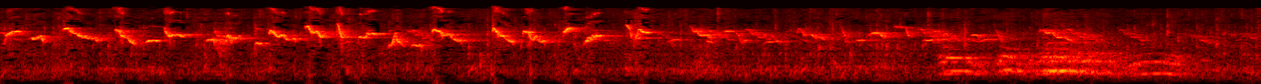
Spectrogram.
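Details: Male lemon-bellied white-eye from Lombok chattering, meant to make a silent male sing again: dense bursts of high, sharply slurred chirps, then a lower, softer warbling phrase at the end.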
